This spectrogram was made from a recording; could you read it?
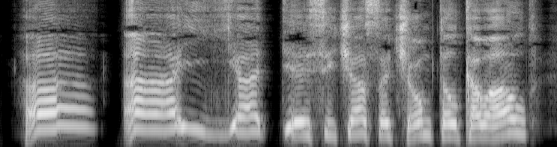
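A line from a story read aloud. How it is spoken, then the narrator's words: Sudden yell. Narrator (Russian): вдруг заорал Кузьма на Степана Прокоповича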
